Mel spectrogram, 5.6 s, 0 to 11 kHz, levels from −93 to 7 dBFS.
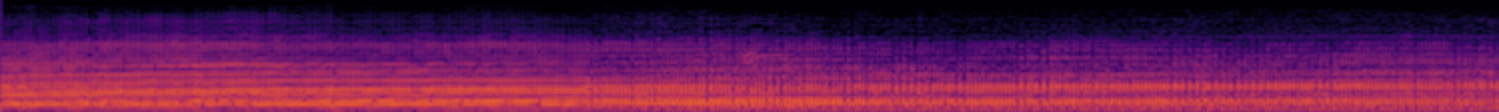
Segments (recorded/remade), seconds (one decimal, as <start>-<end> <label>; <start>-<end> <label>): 0.0-2.2 remade; 2.2-5.6 recorded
